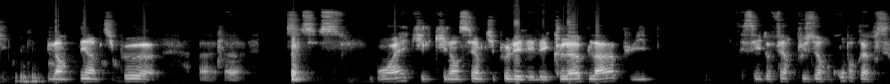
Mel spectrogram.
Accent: France; moved away; ça fait longtemps que j'ai quitté la France aussi

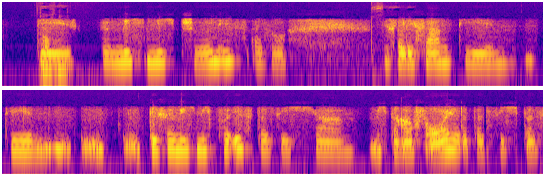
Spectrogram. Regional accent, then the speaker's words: Austria; now in Germany; Ich bin für diesen Mann von Österreich nach Deutschland gezogen.

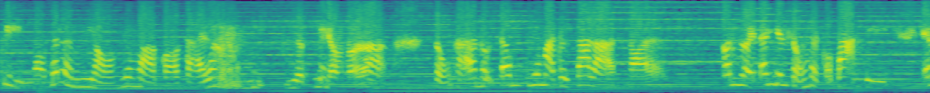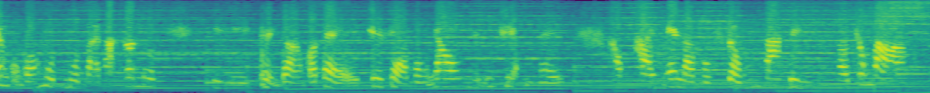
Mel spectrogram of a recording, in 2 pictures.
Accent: Bac Giang, Vietnam; now in Hanoi, Vietnam; Em đi học, em ở chỗ ở trên Hà Nội chị ạ. Còn quê của em thì ở Bắc Giang thôi, mẹ em ở Bắc Giang.

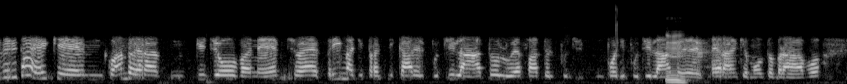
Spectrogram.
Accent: Moldova; now in Italy; Sono Moldava.

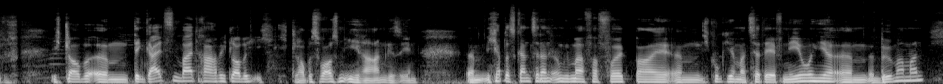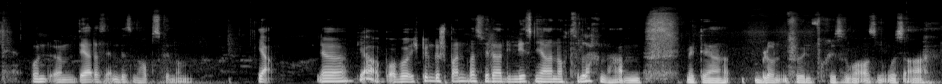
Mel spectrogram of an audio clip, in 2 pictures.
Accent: Lower Saxony, Germany; also ich komme jetzt aus Niedersachsen.

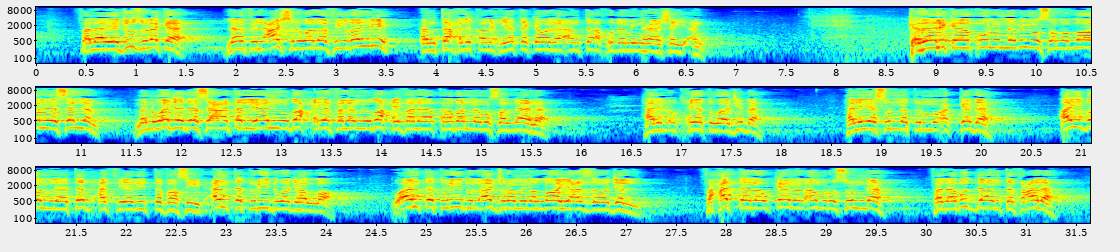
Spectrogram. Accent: Egypt; اللهم احفظ بلدنا مصر

